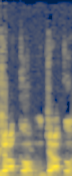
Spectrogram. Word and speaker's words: Jotko: So Christoph Jotko. Did I say it right? Jocko, yeah. Jocko.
